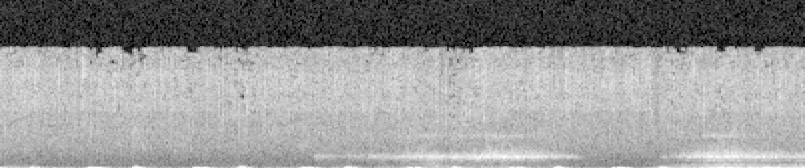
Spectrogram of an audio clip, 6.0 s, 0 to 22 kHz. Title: [ASMR] Girlfriend Sleep Aid 10 hours - Breathing & Heartbeats to help you sleep | RAIN [No talking]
